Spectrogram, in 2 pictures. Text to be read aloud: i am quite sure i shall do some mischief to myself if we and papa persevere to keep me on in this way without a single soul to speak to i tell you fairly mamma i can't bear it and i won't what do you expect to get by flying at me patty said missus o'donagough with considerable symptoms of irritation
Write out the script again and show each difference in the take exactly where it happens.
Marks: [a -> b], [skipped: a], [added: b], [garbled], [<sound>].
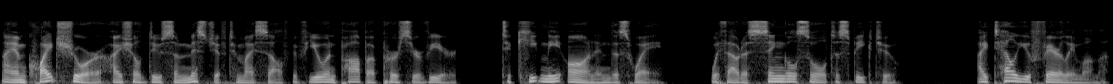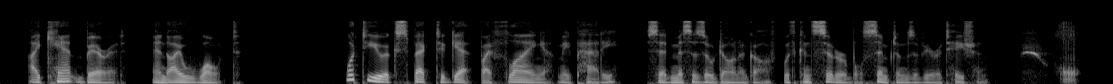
i am quite sure i shall do some mischief to myself if [we -> you] and papa persevere to keep me on in this way without a single soul to speak to i tell you fairly mamma i can't bear it and i won't what do you expect to get by flying at me patty said missus o'donagough with considerable symptoms of irritation [breath]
